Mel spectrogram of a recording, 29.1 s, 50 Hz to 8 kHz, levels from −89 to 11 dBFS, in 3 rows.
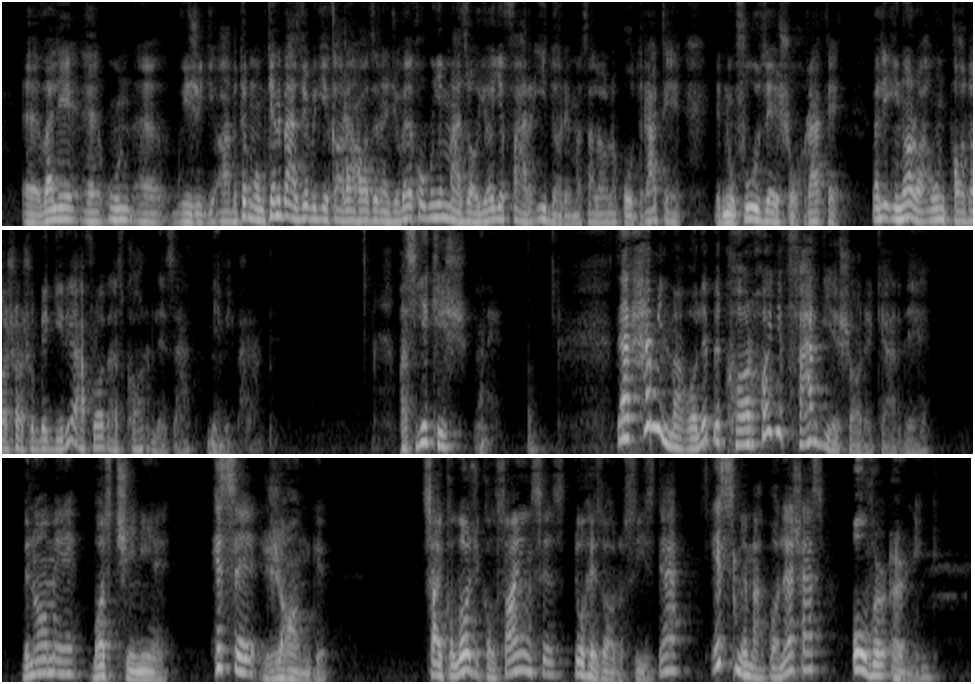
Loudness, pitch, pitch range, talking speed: -28 LUFS, 130 Hz, 110-160 Hz, 120 wpm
